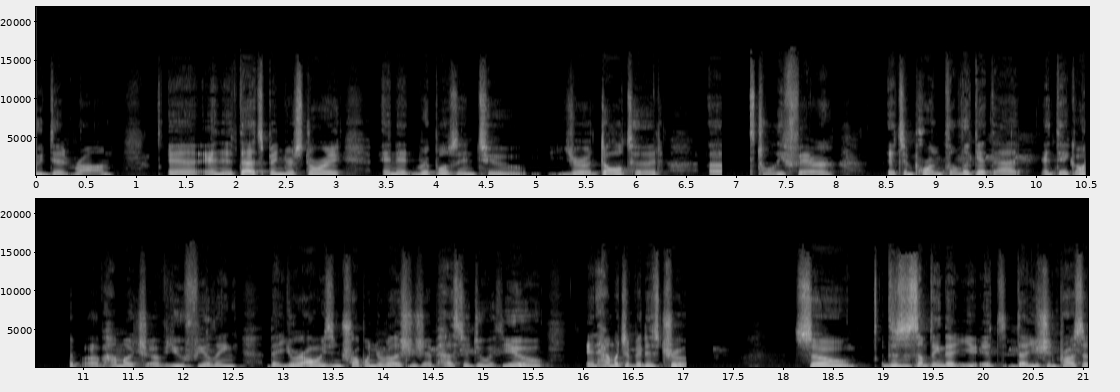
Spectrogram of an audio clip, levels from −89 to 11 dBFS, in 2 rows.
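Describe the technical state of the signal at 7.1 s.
At 7.1 s the speech sits inside a digital wireless dropout running 6.85 to 7.14 s: the receiver mutes for about 293 ms, leaving a clean, noiseless hole.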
